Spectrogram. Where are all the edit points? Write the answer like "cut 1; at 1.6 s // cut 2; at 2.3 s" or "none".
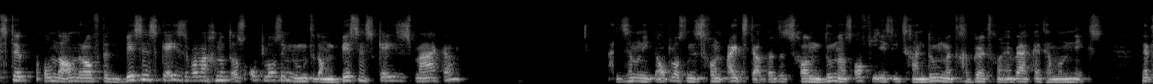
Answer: cut 1; at 6.1 s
